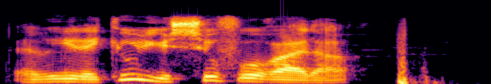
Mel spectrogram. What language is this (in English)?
Kabyle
